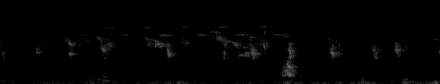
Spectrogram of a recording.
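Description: Faint, quick high chirps of small birds, several a second, each one falling in pitch, with one lower, louder call about three seconds in.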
